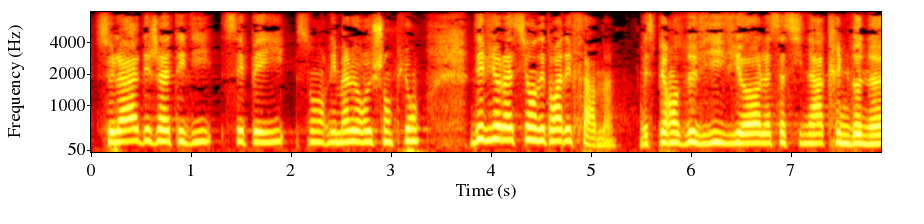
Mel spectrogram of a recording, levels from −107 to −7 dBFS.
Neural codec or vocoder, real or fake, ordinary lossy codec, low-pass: none; real; none; none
